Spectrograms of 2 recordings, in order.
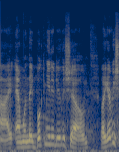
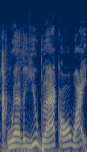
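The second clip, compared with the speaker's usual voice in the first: put-on Bronx accent, pitched higher; 3 semitones higher than usual. Showing how everyone in the Bronx sounds: Tracy Morgan impression. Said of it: "everyone in the Bronx sounds like Tracy Morgan".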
